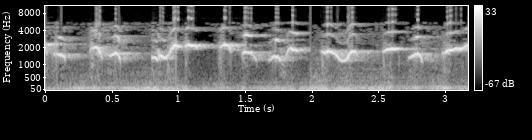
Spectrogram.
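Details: Cockatiel mating call used to stimulate pairs to breed and lay eggs: loud, continuous whistled warbling with rising and falling notes, short upswept chirps and wavering phrases.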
